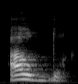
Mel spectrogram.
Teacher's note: الف کو ہم باریک رکھ لیں لیکن ضاد کو موٹا کر رہے ہیں، اور کیونکہ الف کو ضاد سے ملانا پڑ رہا ہے تو اسی لیے آئی تھنک آپ کا الف موٹا ہو جا رہا ہے، لیکن کوشش کریں کہ باریک ہی رہے.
